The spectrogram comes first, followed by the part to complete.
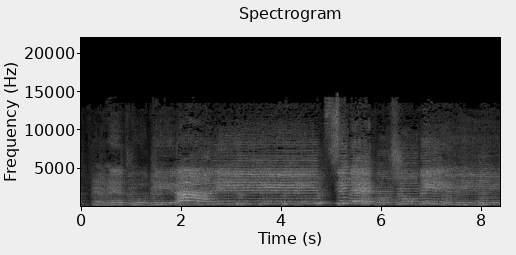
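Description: Girls' voices singing a song from sheet music, one voice leading, over an accordion playing a rhythmic accompaniment with a violin. Short breaks between phrases come at the start and about five seconds in.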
